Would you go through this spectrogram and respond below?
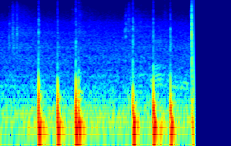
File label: Male Radio; NYCC 2013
